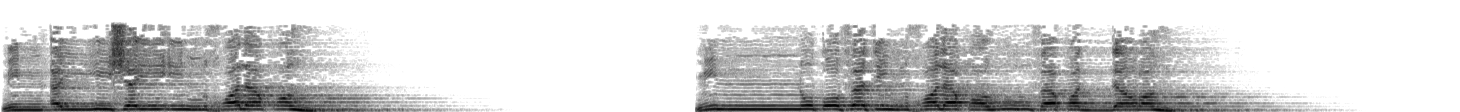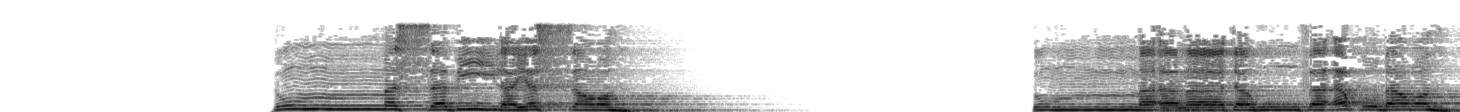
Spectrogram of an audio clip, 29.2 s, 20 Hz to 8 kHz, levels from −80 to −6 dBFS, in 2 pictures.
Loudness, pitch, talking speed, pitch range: -13 LUFS, 220 Hz, 30 wpm, 195-245 Hz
